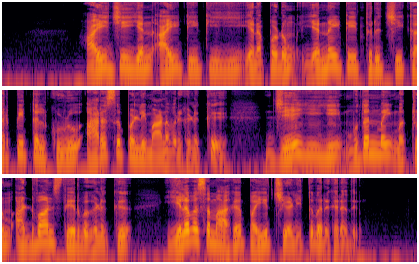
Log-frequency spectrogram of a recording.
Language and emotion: Tamil, neutral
